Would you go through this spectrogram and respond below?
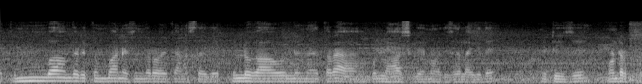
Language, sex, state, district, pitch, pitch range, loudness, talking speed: Kannada, male, Karnataka, Belgaum, 130 Hz, 125-140 Hz, -20 LUFS, 130 wpm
